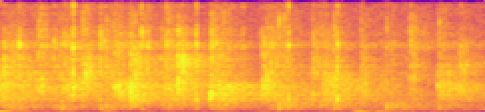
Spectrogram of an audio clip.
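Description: A small audience clapping.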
